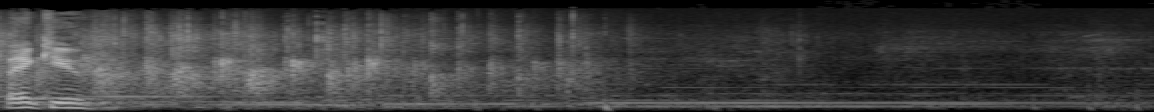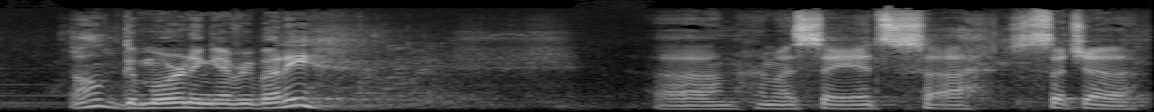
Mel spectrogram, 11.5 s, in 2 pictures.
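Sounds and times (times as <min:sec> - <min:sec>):
speech: 0:00.0 - 0:00.6, 0:06.3 - 0:07.6, 0:09.4 - 0:11.5
audience clapping: 0:00.0 - 0:04.2, 0:07.5 - 0:07.8.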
